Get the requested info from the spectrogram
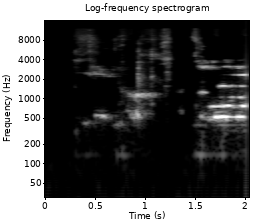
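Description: Quiet, half-whispered speech over a video call, too faint for the words to be made out.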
